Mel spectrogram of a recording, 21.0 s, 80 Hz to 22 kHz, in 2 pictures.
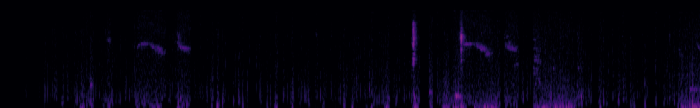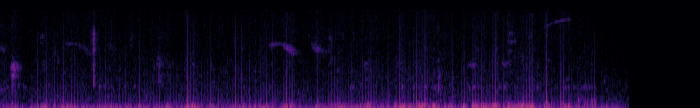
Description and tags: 001-Room Environment
Environment, Quiet, Residential, Room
